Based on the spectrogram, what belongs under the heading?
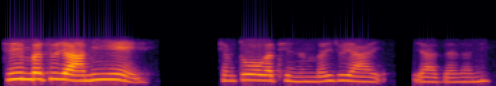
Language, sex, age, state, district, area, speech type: Manipuri, female, 45-60, Manipur, Kangpokpi, urban, conversation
